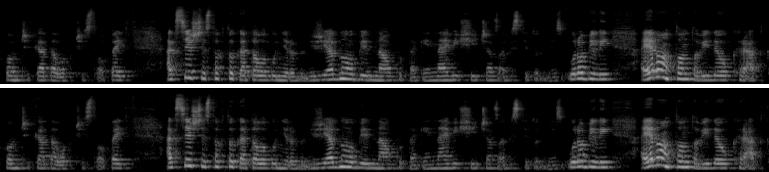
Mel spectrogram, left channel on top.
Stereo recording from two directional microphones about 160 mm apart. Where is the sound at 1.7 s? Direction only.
15° right (ahead or behind).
